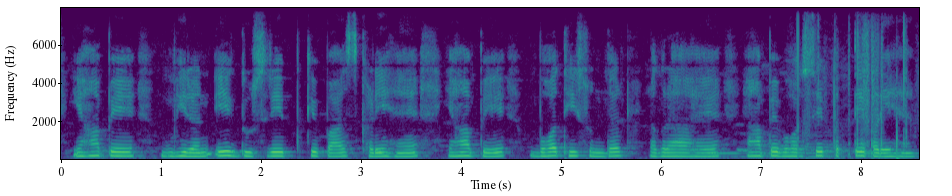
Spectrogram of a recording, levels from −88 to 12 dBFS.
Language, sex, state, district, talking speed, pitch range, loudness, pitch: Hindi, female, Uttar Pradesh, Varanasi, 170 wpm, 180-200 Hz, -23 LUFS, 190 Hz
